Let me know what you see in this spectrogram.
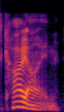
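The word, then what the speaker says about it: Kiin: first character we've met with the double i which is pronounced according to the pronunciation key as i i so his name is caine well that's not confusing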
